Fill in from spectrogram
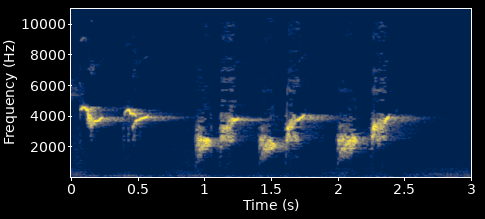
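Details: Greater green leafbird from Banyuwangi, bebeci-style master for stirring emotion: a series of clear whistled notes, some sliding down and others dipping and rising, delivered in quick pairs over about three seconds.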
